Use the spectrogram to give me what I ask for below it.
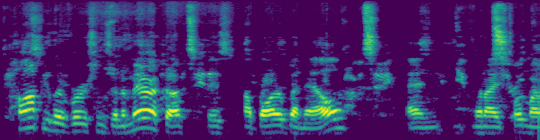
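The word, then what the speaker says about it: Abravanel: A barbanella ba a barbanell. You heard it. Um and um but the probably correct I'm following Netanyahu here. Probably correct is Abraanel. That's probably how he pronounced it more or less with my Canadian accent.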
